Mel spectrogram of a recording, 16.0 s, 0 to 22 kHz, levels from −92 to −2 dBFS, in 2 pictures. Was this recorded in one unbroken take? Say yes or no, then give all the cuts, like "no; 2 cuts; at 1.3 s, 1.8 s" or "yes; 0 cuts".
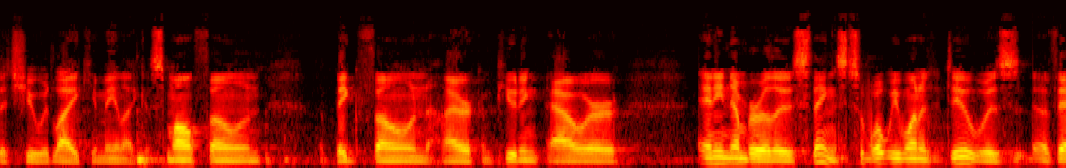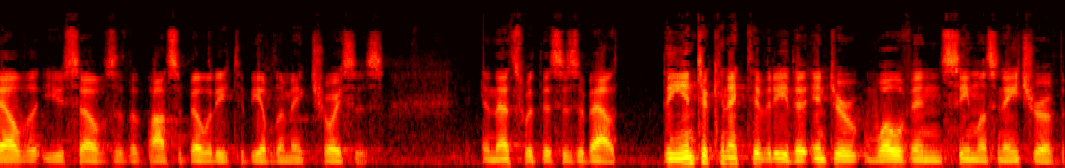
yes; 0 cuts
